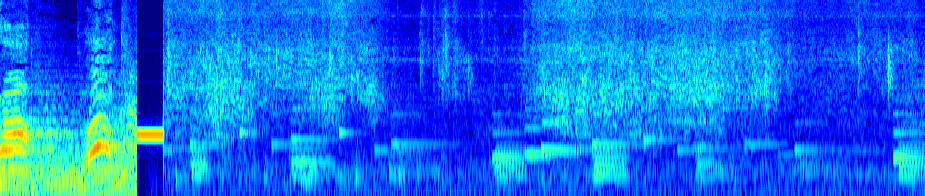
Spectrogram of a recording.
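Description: A man singing loudly into a microphone for about a second and a half, cut off by a short beep. Then a handheld shower head sprays a steady hiss of water over a wet dog, with soft, evenly paced background music notes.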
